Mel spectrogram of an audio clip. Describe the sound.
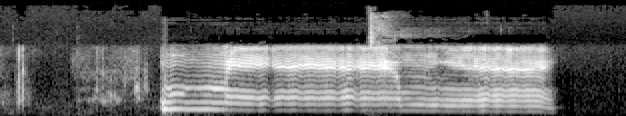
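A phone-in caller to a show imitates a goat with one long, loud, wavering bleat lasting a few seconds. A brief faint shuffle comes before it, and it ends abruptly.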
